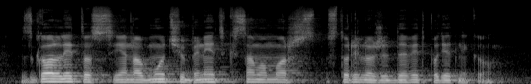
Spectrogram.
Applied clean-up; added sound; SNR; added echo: none; none; none; none.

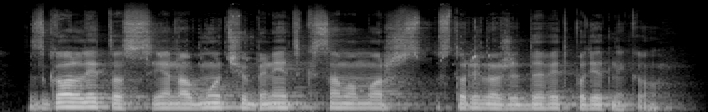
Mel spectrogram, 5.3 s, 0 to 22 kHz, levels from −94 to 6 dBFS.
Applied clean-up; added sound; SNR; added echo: neural mask model Resemble Enhance denoiser.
